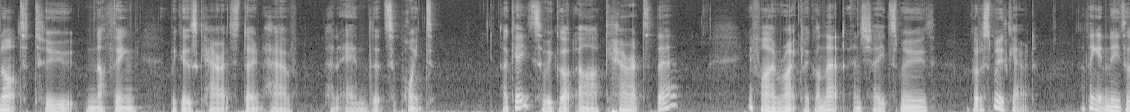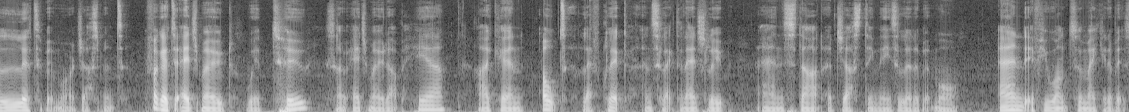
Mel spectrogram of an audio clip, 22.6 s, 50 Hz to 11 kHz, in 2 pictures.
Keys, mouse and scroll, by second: 1.5-4.4 middle drag, 4.7 Tab, 4.9-5.4 scroll down 4, 5.4-7.2 middle drag, 7.2-7.9 scroll up 4, 7.9-9.2 right drag, 9.2 scroll down 1, 9.2-10.2 middle drag, 10.2 Tab, 12.6 ctrl+z, 14.1 2, 17.1 alt+click, 17.8 middle click, 18.7 g, 19.9-21.1 middle drag, 21.1-22.5 scroll up 3.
